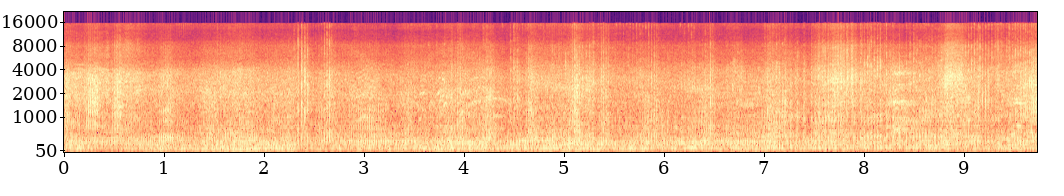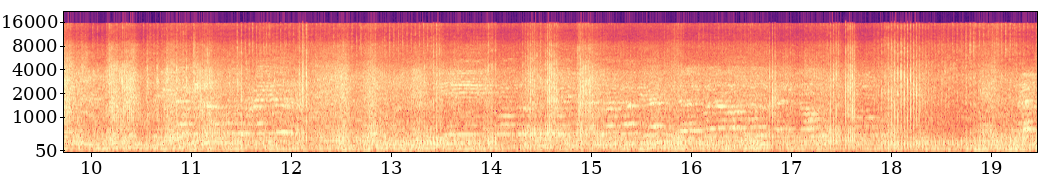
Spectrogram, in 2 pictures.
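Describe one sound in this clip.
Many dirt bike engines rev and roar loudly close by.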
